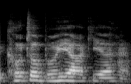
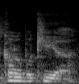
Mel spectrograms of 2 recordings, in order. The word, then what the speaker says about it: Kotobukiya: That would be the Kotobuyakia, if I pronounced it right, Darth Vader from 2002. I don't remember. It was Kotobukiya. Kotobukiya, thank you.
